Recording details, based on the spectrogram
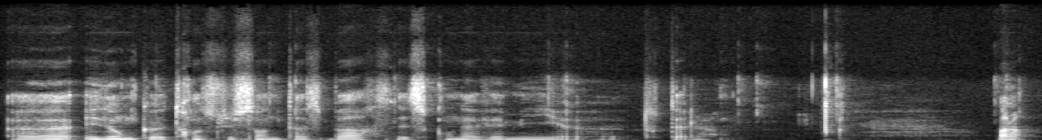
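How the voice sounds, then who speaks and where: A man's voice: low-pitched, fairly even intonation, normal speed, warm tone, husky, lo-fi sound. A tired man giving a casual, hesitant computer tutorial, full of fillers and self-corrections. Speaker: tech tutorial youtuber. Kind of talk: casual screen-recorded tutorial.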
